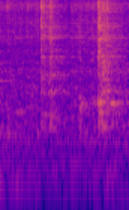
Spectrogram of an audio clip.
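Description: Spice masala with turmeric, chili, cinnamon, cardamom and bay leaf is stir-fried in a pan for pangas fish, a close hiss of frying with two sharp scraping stirs of a spoon.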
